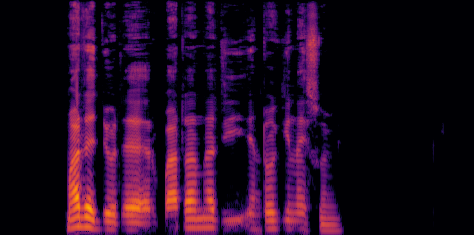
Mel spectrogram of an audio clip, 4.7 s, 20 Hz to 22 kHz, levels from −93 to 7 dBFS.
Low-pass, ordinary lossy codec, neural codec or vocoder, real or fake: none; none; none; real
